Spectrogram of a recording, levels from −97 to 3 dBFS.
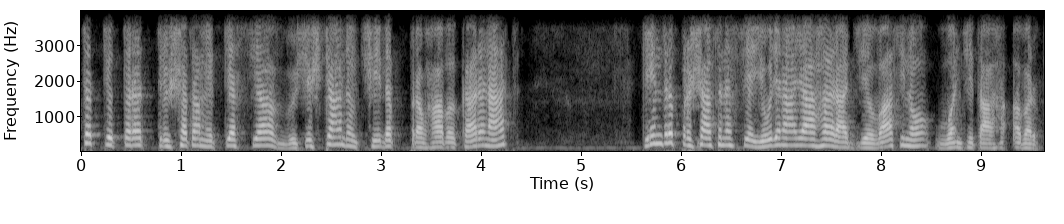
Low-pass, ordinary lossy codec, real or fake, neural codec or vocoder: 3.6 kHz; Opus, 16 kbps; fake; vocoder, 22.05 kHz, 80 mel bands, WaveNeXt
